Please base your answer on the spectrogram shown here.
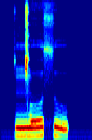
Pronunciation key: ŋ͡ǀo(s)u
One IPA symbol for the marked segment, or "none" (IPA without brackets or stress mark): s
